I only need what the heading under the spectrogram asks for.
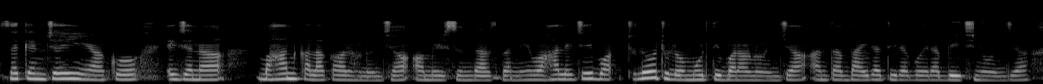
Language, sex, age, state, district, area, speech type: Nepali, female, 18-30, West Bengal, Jalpaiguri, rural, spontaneous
